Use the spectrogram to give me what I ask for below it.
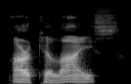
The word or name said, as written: Archelais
